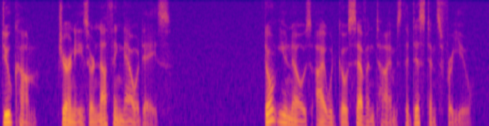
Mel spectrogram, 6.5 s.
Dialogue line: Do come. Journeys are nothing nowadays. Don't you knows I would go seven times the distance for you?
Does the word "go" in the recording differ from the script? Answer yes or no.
no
